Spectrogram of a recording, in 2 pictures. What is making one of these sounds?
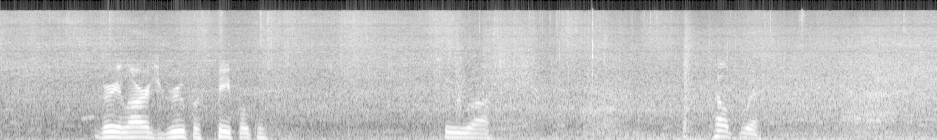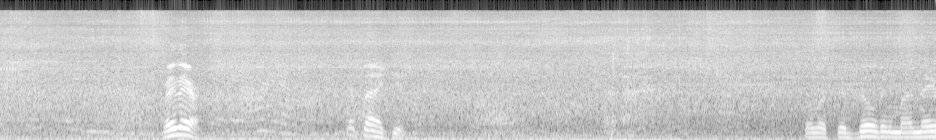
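Rakes scrape through dry leaves and brush.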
